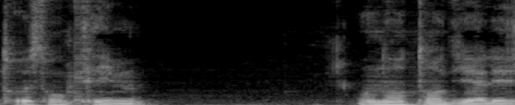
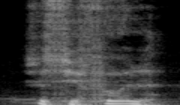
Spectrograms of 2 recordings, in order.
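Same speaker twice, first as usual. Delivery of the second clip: distraught cry; 9 semitones higher than usual. Acted. Confessor realises what she said.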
